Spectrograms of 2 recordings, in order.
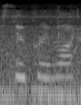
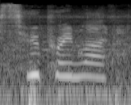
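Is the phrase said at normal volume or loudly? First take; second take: normal; loud. First: It is said at a normal volume. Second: It is said loudly. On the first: "say it again" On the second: "Say it louder for the people in the back"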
